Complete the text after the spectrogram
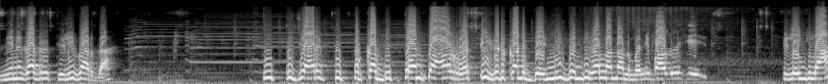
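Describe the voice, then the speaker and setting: Woman acting a rich stepmother-in-law, North Karnataka accent, very high-pitched, taunting, contemptuous. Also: fairly even intonation, fairly quick, pauses often, faint music behind, close to an everyday voice, poor audio. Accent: North Karnataka Kannada. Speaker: actor.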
